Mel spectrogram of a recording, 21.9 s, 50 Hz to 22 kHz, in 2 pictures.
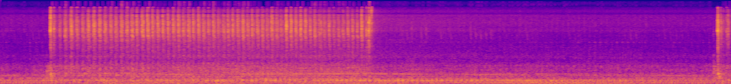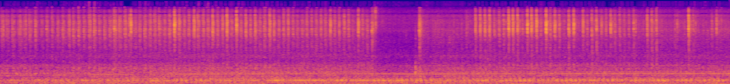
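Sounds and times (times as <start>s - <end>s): washing machine motor hum: 0.0s - 21.9s
washing machine rattle: 0.6s - 5.8s, 10.6s - 21.9s.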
